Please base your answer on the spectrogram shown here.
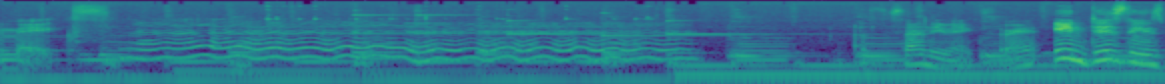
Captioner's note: quiet tarzan yell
